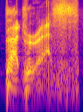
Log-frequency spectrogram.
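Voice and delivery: very low, slow drawn word; relishing the funny word; deep savoring. Acted. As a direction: drop into a low rumble.

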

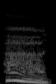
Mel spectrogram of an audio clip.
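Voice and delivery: long, drawn-out sighing "ah"; demonstrated sigh of release; relieved deep breath. Shown as a demonstration. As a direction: let out a big breath of relief. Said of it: "deep breath".

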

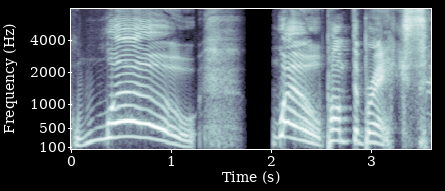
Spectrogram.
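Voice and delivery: high, drawn-out mock cry of alarm; alarmed whoa. Reacting to a man blowing his head off, mock alarm. [name] reacts to gunshot in retelling.

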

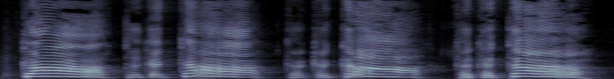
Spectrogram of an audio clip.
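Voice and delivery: high bird caws; screeching birds. A narrator's reading. Birds calling over the river, high screeching caws. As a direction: caw like a flock of birds. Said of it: "birds screeched".

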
